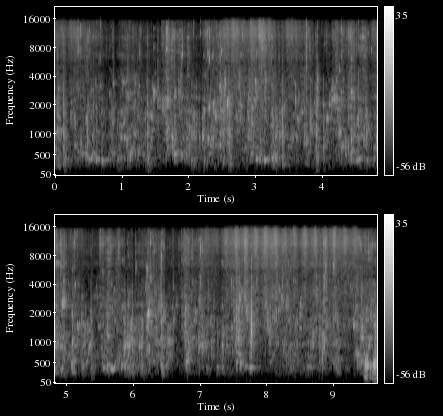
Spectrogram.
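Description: Liquid pours slowly into home brew wine made with fruit tea bags while it is stirred, a steady close trickle and swish that runs without a break the whole time.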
